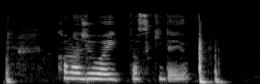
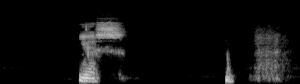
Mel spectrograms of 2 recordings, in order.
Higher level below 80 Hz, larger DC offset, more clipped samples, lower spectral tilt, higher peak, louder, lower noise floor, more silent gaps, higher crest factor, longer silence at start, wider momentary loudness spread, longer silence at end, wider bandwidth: first, -52 dBFS vs -60 dBFS; neither; neither; first, -6 dB/octave vs -3.5 dB/octave; about the same, 0 dBFS vs -2 dBFS; second, -21 LUFS vs -17 LUFS; second, -45 dBFS vs -73 dBFS; neither; about the same, 22 dB vs 20 dB; second, 0.05 s vs 0.8 s; second, 15 LU vs 21 LU; first, 0.35 s vs 0.2 s; first, 11.5 kHz vs 9.4 kHz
